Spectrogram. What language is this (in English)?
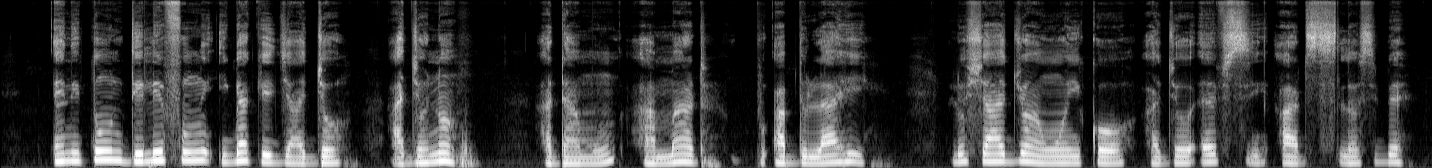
Yoruba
